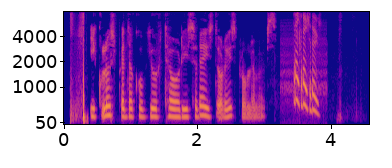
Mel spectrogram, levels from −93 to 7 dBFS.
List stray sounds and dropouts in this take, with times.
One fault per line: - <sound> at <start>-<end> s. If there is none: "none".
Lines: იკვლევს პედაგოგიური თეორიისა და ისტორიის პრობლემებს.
- chirp at 3.4-3.9 s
